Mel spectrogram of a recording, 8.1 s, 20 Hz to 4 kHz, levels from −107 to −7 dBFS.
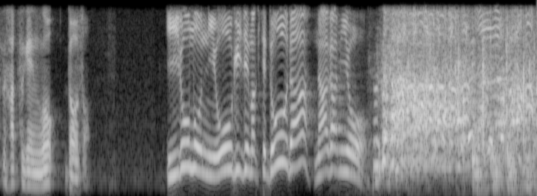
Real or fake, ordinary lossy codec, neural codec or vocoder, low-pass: real; none; none; 3.6 kHz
